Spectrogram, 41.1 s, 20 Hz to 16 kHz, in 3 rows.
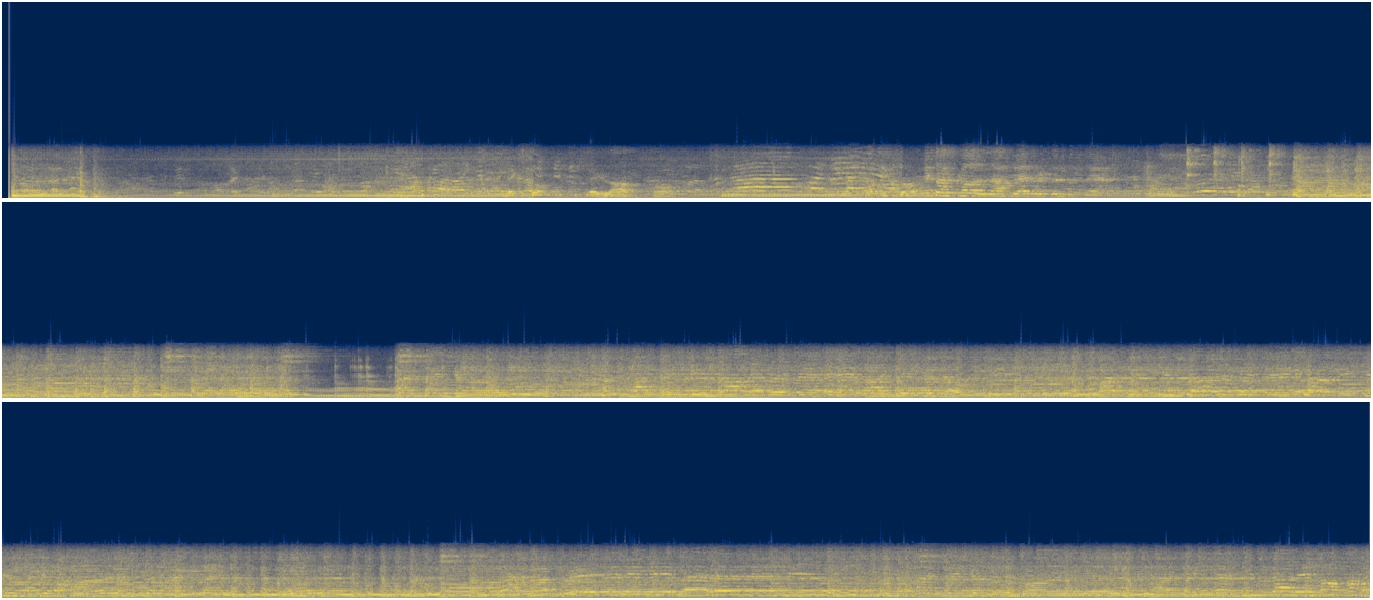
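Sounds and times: bass guitar: 0.0 - 41.0
drums: 0.0 - 41.0
electric guitars: 0.1 - 41.0
pop-punk band playing: 0.1 - 41.0.

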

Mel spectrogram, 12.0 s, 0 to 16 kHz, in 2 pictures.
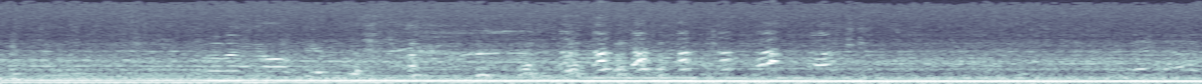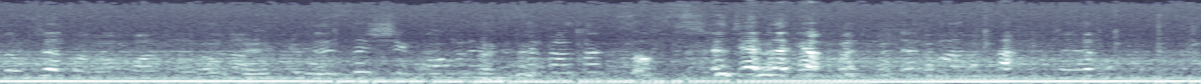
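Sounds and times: car engine running at low revs: 0.0 - 12.0.

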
